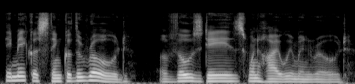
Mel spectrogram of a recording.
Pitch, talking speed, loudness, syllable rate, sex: 140 Hz, 220 wpm, -17 LUFS, 5.0 syllables/s, female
